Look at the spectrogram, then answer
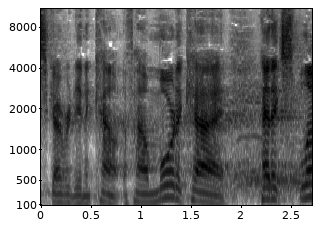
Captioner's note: congregation cheering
